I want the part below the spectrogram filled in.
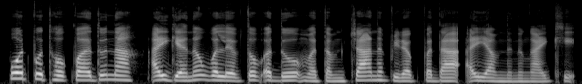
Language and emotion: Manipuri, happy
